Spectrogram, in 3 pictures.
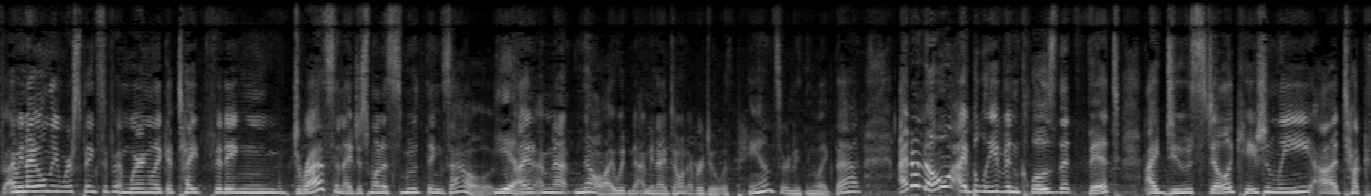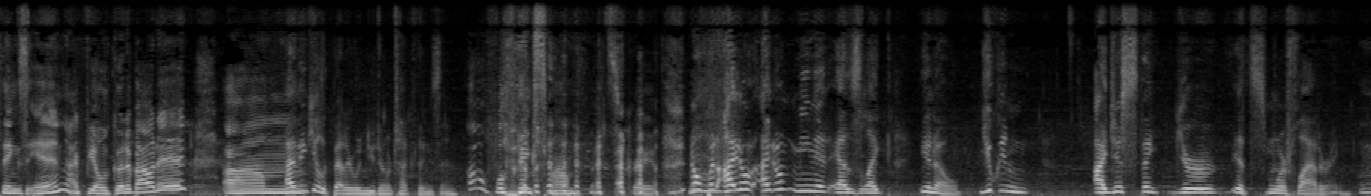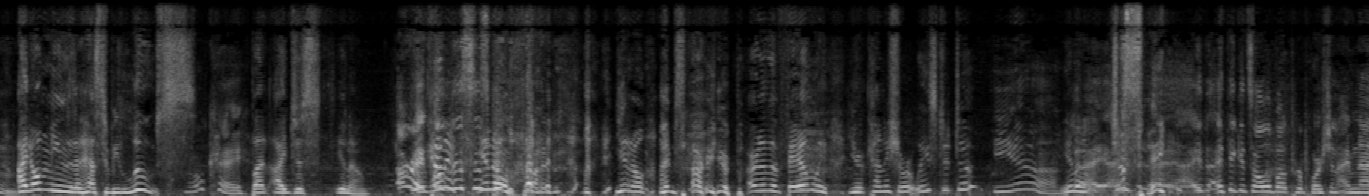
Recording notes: Broadcast Live at the Galleria for Small Business Saturday!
